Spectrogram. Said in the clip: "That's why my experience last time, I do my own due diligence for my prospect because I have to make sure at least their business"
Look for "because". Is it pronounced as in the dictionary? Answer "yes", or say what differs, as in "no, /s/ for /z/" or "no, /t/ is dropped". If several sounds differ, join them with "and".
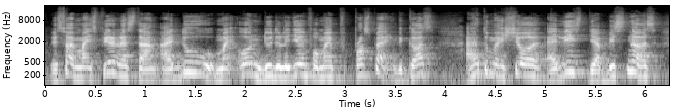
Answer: no, /s/ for /z/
